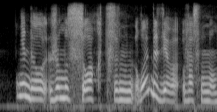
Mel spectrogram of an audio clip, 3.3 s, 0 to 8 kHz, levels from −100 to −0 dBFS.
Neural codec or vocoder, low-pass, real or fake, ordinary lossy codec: none; 7.2 kHz; real; none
